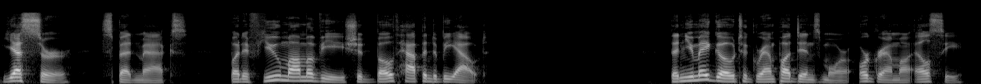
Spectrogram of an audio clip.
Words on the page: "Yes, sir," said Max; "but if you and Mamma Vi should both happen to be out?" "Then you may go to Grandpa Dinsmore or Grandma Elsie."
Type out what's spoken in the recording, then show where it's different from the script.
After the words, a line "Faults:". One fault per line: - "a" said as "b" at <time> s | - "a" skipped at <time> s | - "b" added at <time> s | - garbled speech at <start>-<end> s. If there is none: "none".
"Yes, sir," sped Max; "but if you Mamma Vi should both happen to be out?" "Then you may go to Grandpa Dinsmore or Grandma Elsie."
Faults:
- "said" said as "sped" at 1.0 s
- "and" skipped at 2.8 s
